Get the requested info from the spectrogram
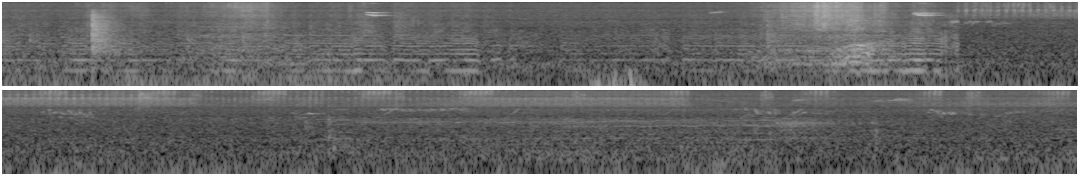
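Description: A flying insect buzzing close by, its hum wavering in pitch for about the first seven seconds, then fading out to faint outdoor quiet.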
